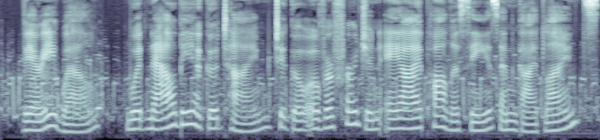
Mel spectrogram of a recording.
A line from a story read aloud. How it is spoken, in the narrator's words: Virgin asked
